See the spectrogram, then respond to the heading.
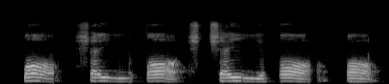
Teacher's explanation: Nah, yang banyak terjadi kesalahan adalah di sifatnya, yaitu to memiliki sifat yang tebal ya, atau dinamakan isti'la. Dia harus tebal.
